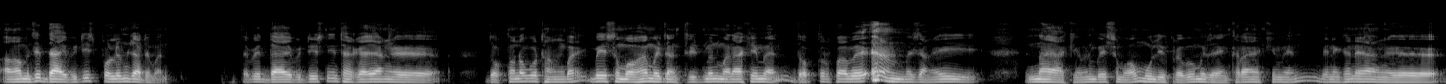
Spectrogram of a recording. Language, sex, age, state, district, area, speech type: Bodo, male, 60+, Assam, Udalguri, urban, spontaneous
